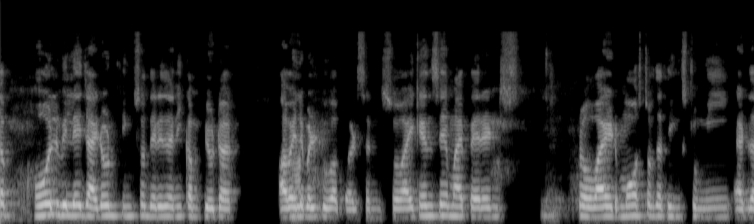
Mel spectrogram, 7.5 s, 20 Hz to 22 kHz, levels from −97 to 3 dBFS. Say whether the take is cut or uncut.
uncut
